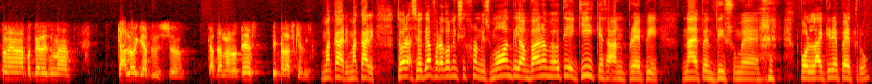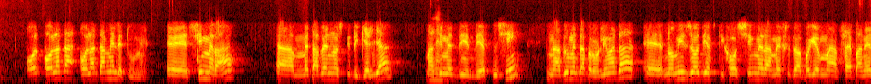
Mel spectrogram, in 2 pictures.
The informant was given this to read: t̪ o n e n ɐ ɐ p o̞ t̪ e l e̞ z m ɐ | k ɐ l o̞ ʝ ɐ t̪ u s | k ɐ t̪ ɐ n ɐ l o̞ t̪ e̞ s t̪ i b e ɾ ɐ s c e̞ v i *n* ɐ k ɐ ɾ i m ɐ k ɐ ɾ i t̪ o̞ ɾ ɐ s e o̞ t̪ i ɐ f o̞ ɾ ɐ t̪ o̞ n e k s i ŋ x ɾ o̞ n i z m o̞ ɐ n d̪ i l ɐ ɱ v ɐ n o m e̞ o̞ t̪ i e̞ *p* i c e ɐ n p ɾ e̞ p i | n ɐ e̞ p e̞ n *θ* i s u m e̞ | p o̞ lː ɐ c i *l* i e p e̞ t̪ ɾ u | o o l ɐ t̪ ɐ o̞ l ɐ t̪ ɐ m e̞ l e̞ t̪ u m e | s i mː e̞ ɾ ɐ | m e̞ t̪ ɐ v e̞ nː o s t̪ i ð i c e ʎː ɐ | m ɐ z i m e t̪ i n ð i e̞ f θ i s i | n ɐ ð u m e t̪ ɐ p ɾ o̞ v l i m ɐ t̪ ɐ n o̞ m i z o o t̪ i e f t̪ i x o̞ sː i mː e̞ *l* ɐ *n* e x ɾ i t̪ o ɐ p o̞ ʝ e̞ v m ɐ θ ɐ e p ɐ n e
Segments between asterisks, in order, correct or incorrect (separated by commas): incorrect, incorrect, incorrect, incorrect, incorrect, incorrect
